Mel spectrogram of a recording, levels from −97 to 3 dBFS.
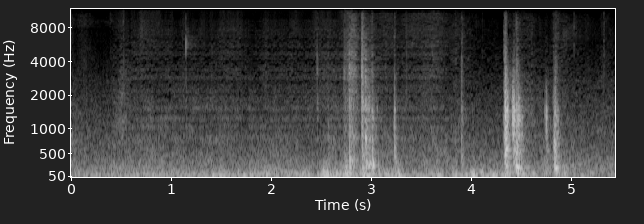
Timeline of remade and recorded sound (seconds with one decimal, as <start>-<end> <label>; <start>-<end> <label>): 0.0-0.6 recorded; 0.6-3.8 remade; 3.8-5.4 recorded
